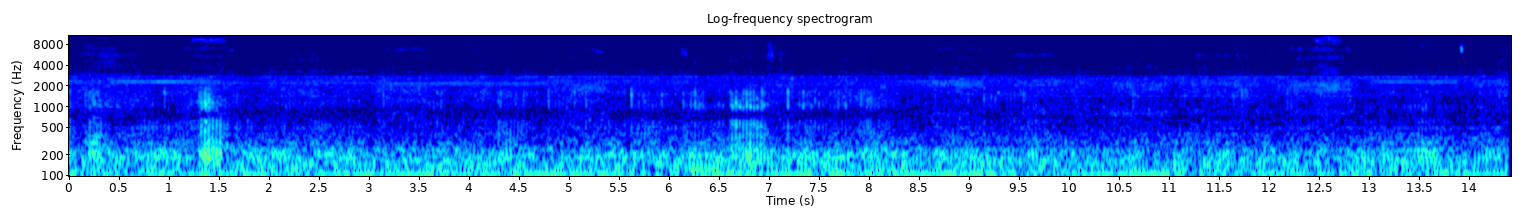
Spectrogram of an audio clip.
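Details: A yellow British Shorthair cat purrs steadily, a low continuous rumble with a soft pulsing rhythm.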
